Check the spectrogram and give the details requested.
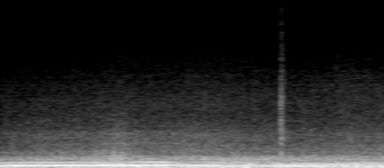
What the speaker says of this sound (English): That's a really nice upshift.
